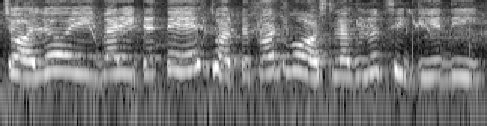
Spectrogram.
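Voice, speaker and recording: A woman puts on a village housewife doll for a children's cartoon. She is very high-pitched, chatty and bossy, with a teasing streak. The recording has clear outdoor noise behind her. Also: steady tone, normal speed. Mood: brisk, chatty.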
